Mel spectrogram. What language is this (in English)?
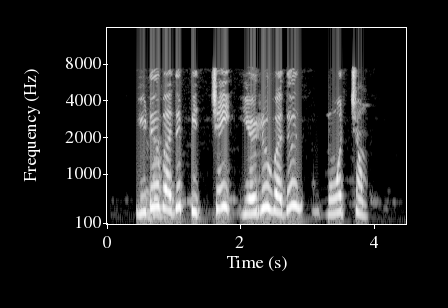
Tamil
